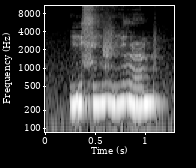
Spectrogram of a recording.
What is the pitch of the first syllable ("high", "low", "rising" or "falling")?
rising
